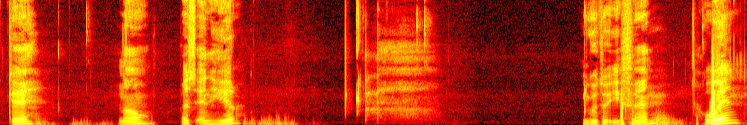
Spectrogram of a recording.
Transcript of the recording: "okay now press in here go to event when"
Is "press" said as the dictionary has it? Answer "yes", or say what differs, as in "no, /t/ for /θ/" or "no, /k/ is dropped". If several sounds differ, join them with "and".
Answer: no, /l/ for /ɹ/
